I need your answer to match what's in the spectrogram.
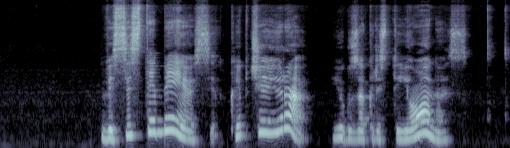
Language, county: Lithuanian, Kaunas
